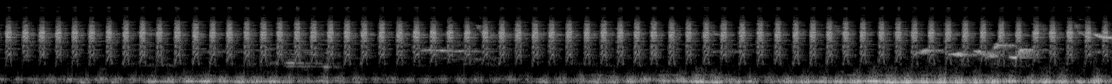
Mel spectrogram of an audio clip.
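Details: Rapid, high, sharp notes from a little spiderhunter continue at about three per second over steady low rumbling noise. A few brief whistles from another bird are heard later.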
